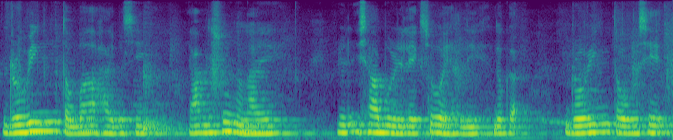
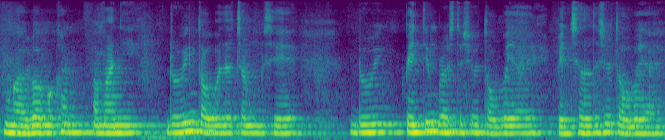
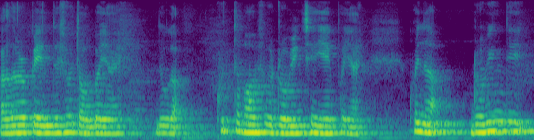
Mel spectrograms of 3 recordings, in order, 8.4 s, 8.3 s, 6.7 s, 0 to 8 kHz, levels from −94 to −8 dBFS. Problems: background conversations at intervals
